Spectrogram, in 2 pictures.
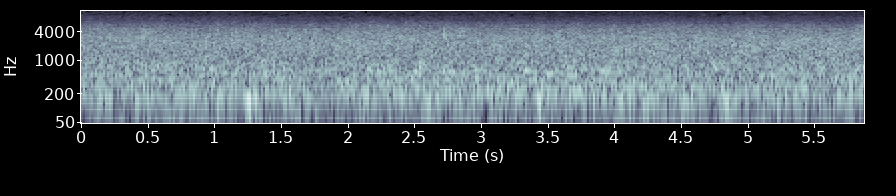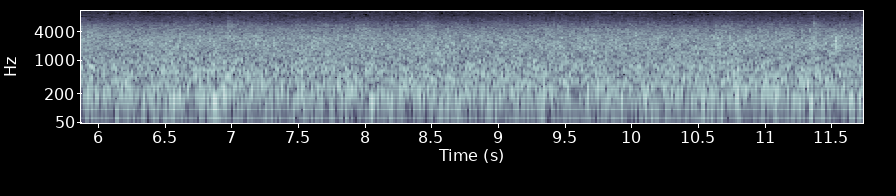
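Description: Heavy tropical rain pouring down in a steady, even hiss.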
